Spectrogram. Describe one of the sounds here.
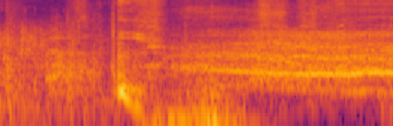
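Feet land with a heavy thud after a jump.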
